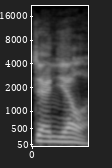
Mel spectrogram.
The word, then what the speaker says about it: Daniela: All right, so yes, Daniela Andrade, I don't know how her last name is pronounced, but her first name is pronounced Daniela.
